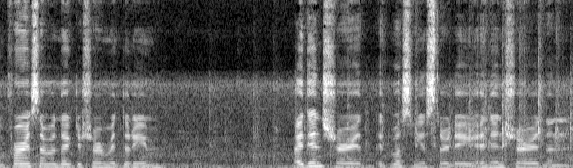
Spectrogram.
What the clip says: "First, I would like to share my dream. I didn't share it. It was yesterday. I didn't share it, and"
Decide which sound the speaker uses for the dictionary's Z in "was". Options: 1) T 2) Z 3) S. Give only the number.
3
